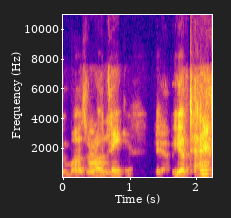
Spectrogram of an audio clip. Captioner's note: laughs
